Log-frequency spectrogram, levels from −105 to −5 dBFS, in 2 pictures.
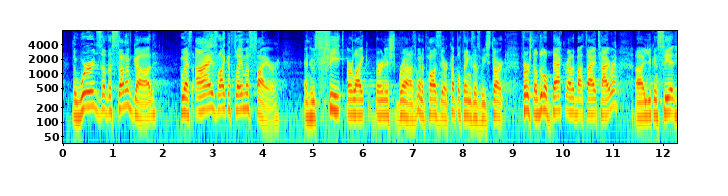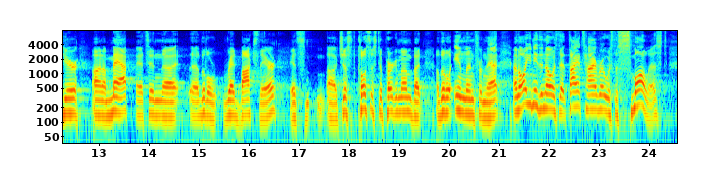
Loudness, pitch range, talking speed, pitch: -30 LUFS, 135-170 Hz, 195 wpm, 150 Hz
